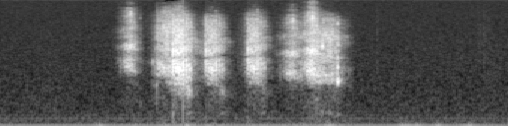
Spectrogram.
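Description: A block crunches several times as it is dug out.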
